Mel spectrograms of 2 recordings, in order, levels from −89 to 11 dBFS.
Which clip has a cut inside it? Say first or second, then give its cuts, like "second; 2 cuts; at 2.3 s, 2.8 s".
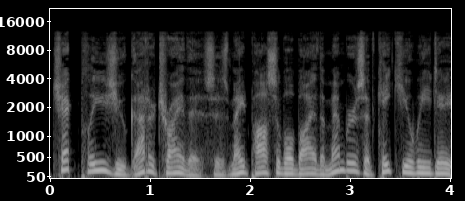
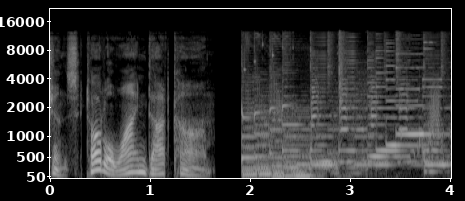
second; 1 cut; at 1.7 s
